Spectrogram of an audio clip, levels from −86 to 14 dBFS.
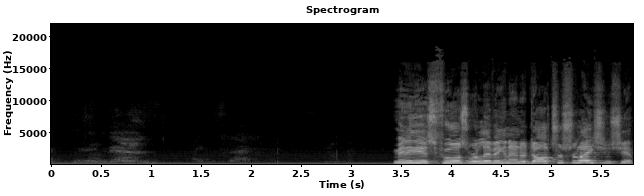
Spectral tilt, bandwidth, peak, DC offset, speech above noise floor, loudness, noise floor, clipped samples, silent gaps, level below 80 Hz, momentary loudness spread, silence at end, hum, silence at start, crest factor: -3 dB/octave; 16 kHz; -10 dBFS; under 0.1%; 31 dB; -24 LUFS; -55 dBFS; under 0.1%; none; -58 dBFS; 4 LU; 0 s; 60 Hz at -55 dBFS; 0.75 s; 18 dB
